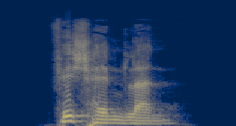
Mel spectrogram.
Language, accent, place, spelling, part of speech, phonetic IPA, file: German, Germany, Berlin, Fischhändlern, noun, [ˈfɪʃˌhɛndlɐn], De-Fischhändlern.ogg
- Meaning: dative plural of Fischhändler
